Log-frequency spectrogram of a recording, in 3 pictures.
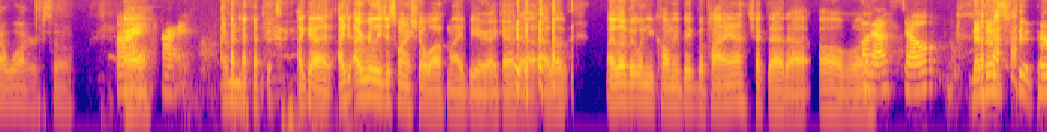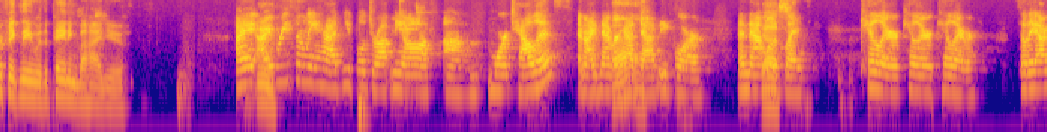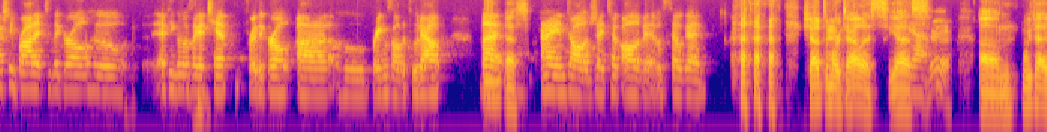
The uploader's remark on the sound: Recorded Live on Zoom.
